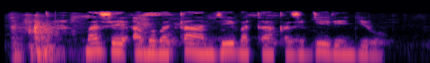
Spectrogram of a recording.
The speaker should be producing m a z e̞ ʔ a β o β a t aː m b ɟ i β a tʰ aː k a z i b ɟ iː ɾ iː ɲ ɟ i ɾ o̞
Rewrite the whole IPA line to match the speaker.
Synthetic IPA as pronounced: m a z e̞ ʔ a β o β a t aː m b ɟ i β a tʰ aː k a z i b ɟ iː ɾ iː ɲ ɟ i ɾ o̞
